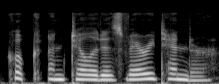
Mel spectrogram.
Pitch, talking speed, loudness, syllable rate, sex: 225 Hz, 165 wpm, -14 LUFS, 4.5 syllables/s, female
